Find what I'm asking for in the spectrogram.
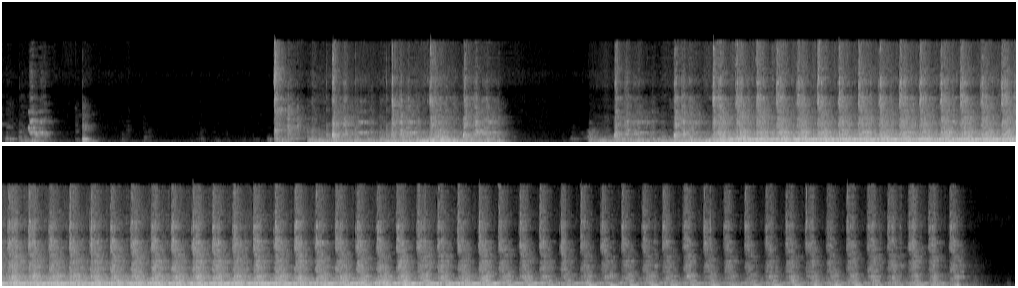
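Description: A sewing machine stitches closed the opening of a coffee cup cozy: a few short bursts, then a long, steady, rapid mechanical whir of the needle running close by, with no talk.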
